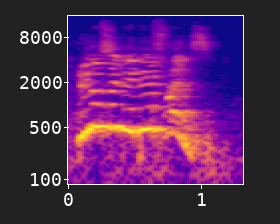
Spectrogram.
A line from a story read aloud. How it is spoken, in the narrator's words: I shouted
